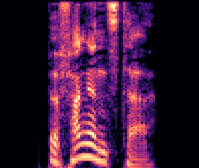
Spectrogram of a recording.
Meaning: inflection of befangen: 1. strong/mixed nominative masculine singular superlative degree 2. strong genitive/dative feminine singular superlative degree 3. strong genitive plural superlative degree
- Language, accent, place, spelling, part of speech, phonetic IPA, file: German, Germany, Berlin, befangenster, adjective, [bəˈfaŋənstɐ], De-befangenster.ogg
